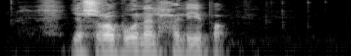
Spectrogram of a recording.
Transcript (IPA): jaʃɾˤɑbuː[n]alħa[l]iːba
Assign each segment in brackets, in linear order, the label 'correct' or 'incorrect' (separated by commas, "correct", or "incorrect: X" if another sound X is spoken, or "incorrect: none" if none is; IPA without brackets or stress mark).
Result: correct, correct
